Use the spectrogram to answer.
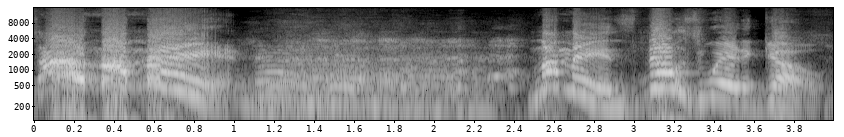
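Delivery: very high, drawn-out shout of delight; hammed-up hype-man clerk; super-pumped clerk. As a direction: holler loud and high, stretching the opening. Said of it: "He was super pumped".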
